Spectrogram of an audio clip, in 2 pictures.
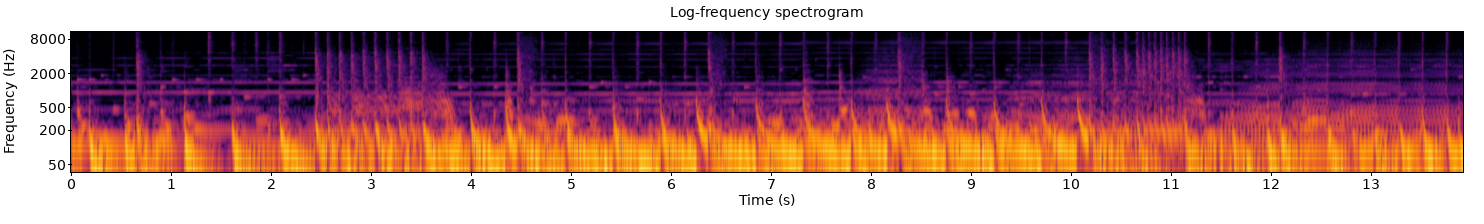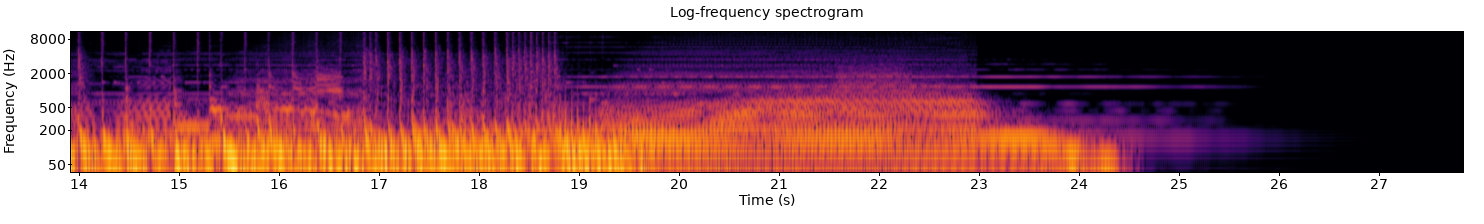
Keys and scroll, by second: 9.0-9.8 typing, 10.3 Return, 19.9 8, 20.8 8, 21.3 4, 21.9 7, 22.8 Return, 24.9 0, 26.5 BackSpace, 27.0 ., 27.3 4, 27.5 5, 27.7 Return.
